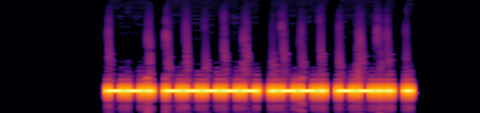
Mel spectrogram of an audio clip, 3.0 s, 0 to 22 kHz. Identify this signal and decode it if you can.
Morse code, heard as a keyed tone, about 40 wpm, 700 Hz. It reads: G0PZE
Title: DXCC-100 Call Signs - 5 Characters - 40wpm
